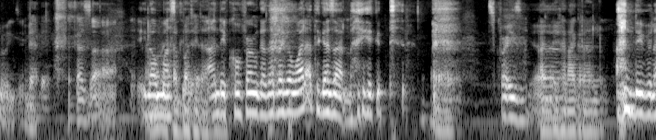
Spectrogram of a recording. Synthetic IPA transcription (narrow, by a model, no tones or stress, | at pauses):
l̰w̰z̰ | kʰəzːa̰ | ɪ̰lamːasand̪ekʰonfəɾmkʰəd̪ərːəɡəwala̰t̪ʰɨɡəzalːəhjɛɡɨt̪ː | ɪskʰɾejzia̰nd̪et̪ʰəna̰ɡɾa̰lːəʔand̪ebɨla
